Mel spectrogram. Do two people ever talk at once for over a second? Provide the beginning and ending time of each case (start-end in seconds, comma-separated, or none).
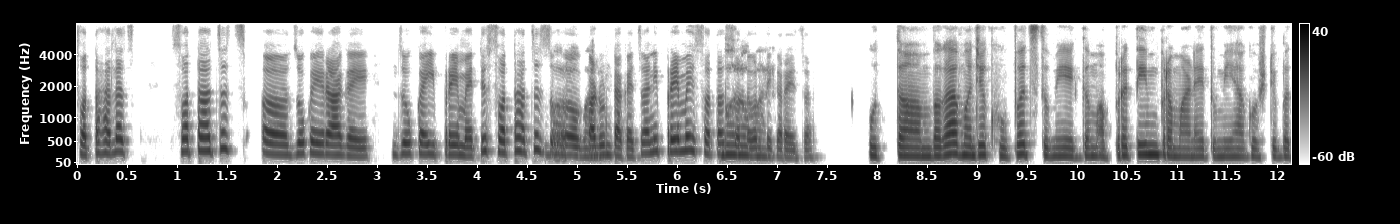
none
